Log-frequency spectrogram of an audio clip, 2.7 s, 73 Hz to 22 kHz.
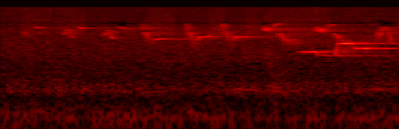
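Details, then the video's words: White-eyed Vireo singing in a holler on June 20, 2014: quick, snappy high notes and short slurred whistles in a brisk run, fairly faint against a steady outdoor hiss. "songs of the white-eyed vireo"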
